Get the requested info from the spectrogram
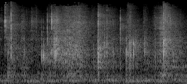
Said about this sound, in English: Let's go ahead and open this up. So if you're on YouTube, you can watch this. I'm going to go ahead and make sure I don't clip any of the cards with my scissors. And then open it up.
